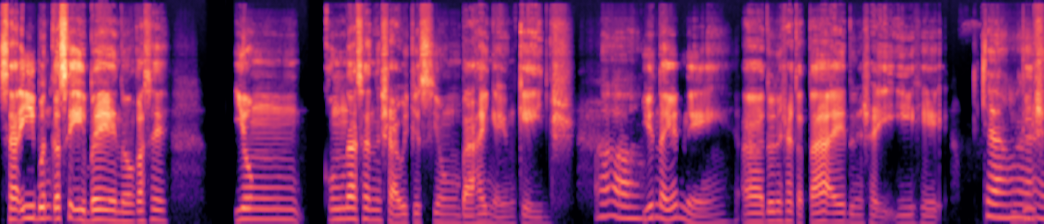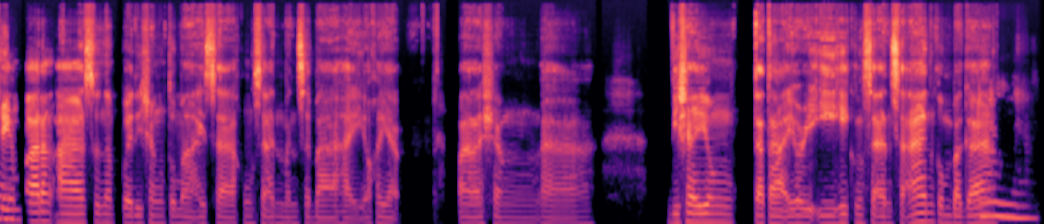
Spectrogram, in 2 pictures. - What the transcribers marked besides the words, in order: none
- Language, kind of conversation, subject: Filipino, unstructured, Ano-ano ang mga pang-araw-araw mong ginagawa sa pag-aalaga ng iyong alagang hayop?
